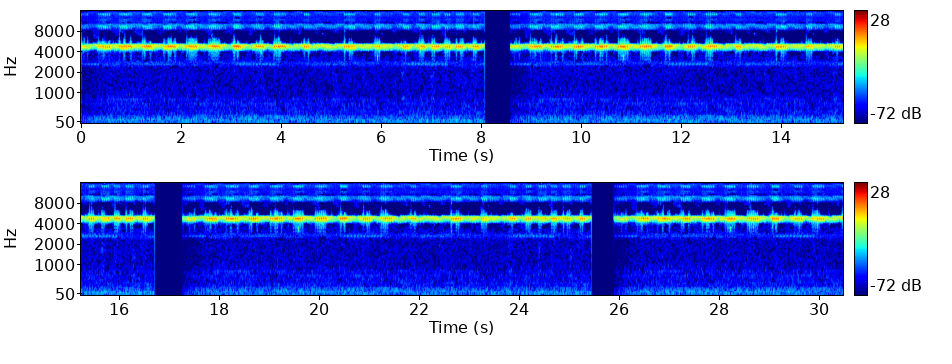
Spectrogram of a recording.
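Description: Crickets chirping in a fast, even, high-pitched pulsing trill. It drops out to silence for a moment about every eight and a half seconds, as a looped recording does.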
